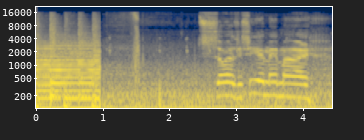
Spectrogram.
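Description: Background guitar music that cuts off abruptly about a second in, followed by a semi-truck's diesel engine idling with a steady low pulsing hum, heard inside the cab.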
